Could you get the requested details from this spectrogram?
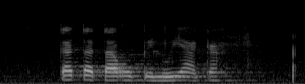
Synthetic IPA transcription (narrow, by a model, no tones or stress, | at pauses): kʼatʼatʼarʊpʼɛlɔjaːkʼa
